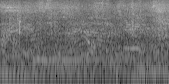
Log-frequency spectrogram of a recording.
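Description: Voices of a crowd over a steady low hum that pauses briefly about one and a half seconds in.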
